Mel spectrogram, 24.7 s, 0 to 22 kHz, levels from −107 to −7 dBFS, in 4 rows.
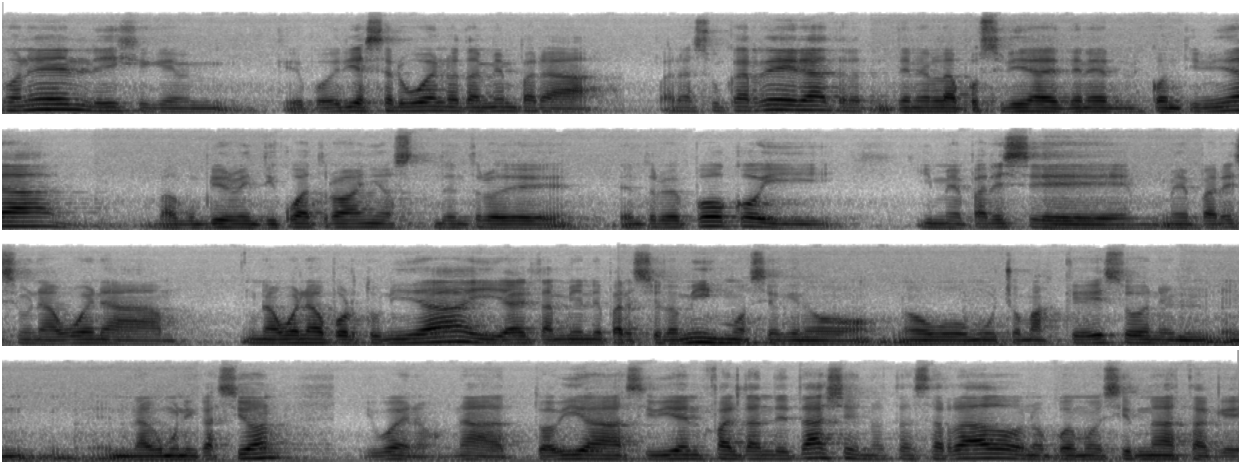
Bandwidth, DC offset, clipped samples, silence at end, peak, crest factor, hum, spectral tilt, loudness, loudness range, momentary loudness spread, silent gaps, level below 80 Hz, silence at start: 14 kHz; under 0.1%; under 0.1%; 0 s; -2 dBFS; 16 dB; none; -5 dB/octave; -17 LUFS; 3 LU; 11 LU; none; -42 dBFS; 0 s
